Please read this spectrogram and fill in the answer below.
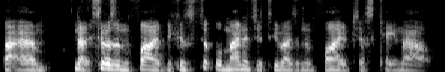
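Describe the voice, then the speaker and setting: A man in his twenties hosts a relaxed podcast chat. His was Cantonese. His voice is bright and forward, and it sounds dry and close to the mic. He laughs often and stumbles over repeated words as he goes. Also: mid-range voice, fast talker, no echo. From United Kingdom. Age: 20s. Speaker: podcast host. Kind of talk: casual interview chat.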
